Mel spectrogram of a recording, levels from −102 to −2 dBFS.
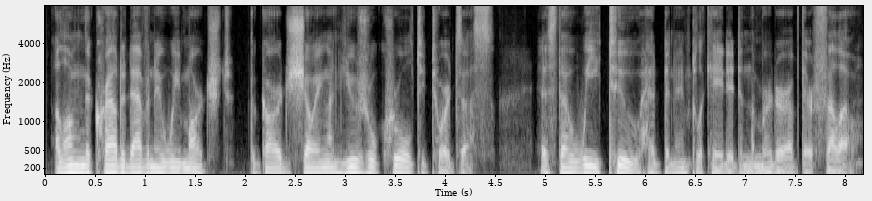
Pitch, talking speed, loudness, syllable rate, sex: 95 Hz, 190 wpm, -18 LUFS, 5.5 syllables/s, male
